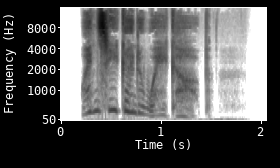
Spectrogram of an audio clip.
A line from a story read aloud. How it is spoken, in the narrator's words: Bernice whispered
